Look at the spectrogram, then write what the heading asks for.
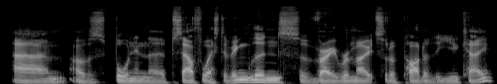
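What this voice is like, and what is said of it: English accent. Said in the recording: “Your accent denotes Englishman something like that.”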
